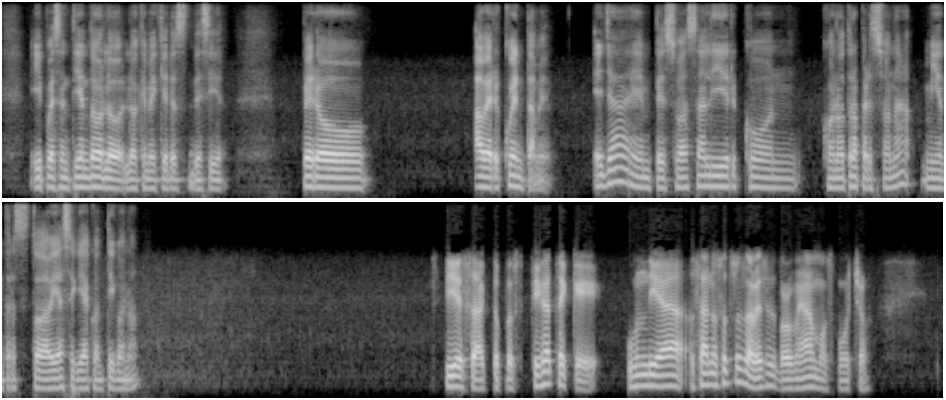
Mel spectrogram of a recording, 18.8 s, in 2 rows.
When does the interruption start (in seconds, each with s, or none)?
none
